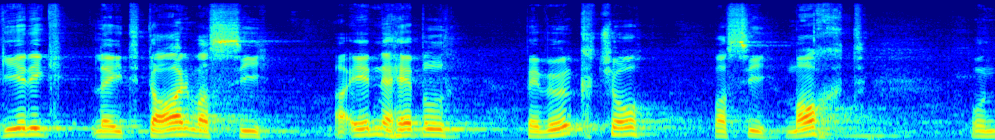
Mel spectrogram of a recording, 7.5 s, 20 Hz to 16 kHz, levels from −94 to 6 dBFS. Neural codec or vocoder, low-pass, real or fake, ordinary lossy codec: none; 14.4 kHz; real; none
